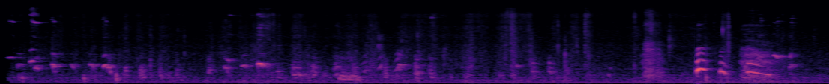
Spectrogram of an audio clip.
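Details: Giant Schnauzer puppy playing indoors, biting another dog's tail; soft scuffles and panting give way to high, thin whines that rise then slide down near the end, with a woman's voice talking to the puppy.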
